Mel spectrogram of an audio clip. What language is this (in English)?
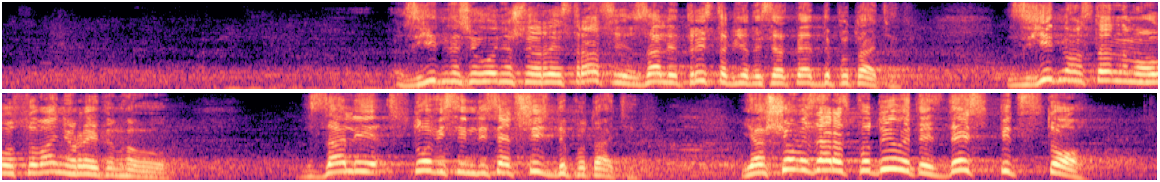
Ukrainian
